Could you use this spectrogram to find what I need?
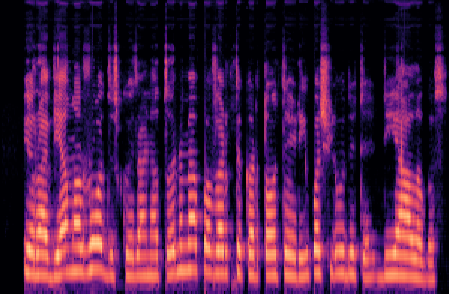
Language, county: Lithuanian, Panevėžys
